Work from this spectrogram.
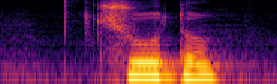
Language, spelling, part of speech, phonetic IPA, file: Ukrainian, чудо, noun, [ˈt͡ʃudɔ], Uk-чудо.ogg
- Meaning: 1. miracle 2. wonder, marvel (wondrous or marvelous thing) 3. paragon 4. fabulous creature, mythological animal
